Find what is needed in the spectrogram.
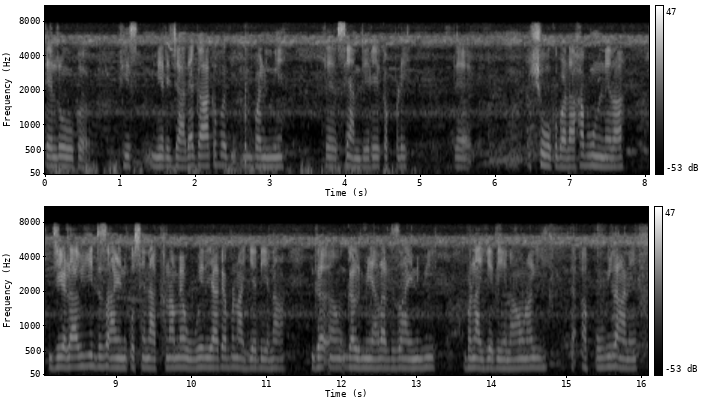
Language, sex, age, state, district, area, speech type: Dogri, female, 60+, Jammu and Kashmir, Samba, rural, spontaneous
